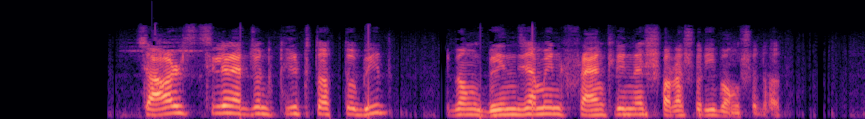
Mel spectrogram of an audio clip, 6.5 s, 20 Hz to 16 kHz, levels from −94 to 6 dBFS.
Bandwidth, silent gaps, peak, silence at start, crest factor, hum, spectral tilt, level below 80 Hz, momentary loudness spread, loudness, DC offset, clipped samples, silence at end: 7.4 kHz; none; 0 dBFS; 1.05 s; 20 dB; none; -7 dB/octave; -58 dBFS; 14 LU; -18 LUFS; under 0.1%; under 0.1%; 0.65 s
